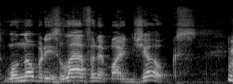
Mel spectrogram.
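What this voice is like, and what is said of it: Rodney Dangerfield impression. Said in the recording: “great impression, by the way. ... I could do it a lot better. That was kind of a lame one.”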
